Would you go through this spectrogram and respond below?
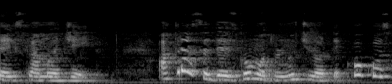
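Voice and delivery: usual speaking voice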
